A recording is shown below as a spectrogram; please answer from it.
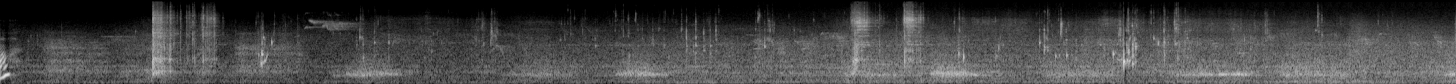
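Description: Water swishes and splashes in a bowl as soaked rice is stirred and rinsed, with repeated sloshing strokes and occasional clinks, close by.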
